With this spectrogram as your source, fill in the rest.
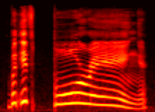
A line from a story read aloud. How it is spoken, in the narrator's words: he whines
